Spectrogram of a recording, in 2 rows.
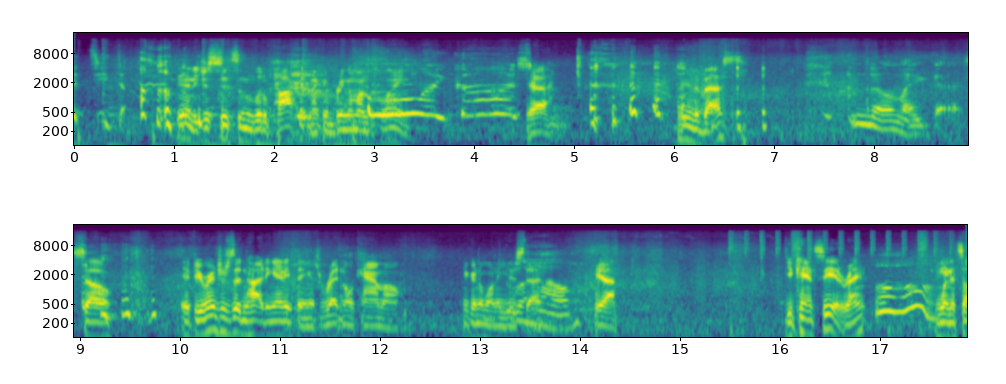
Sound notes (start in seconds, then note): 4.9 smooches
